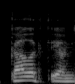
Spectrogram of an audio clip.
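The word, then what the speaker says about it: Galaktion: How do you pronounce it? Galactione.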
